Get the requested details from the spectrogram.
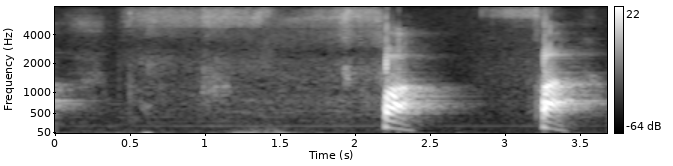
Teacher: اوپر والے دانت نیچے والے ہونٹ کے اوپر آ کر لگتے ہیں تو فا ادا ہوتا ہے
